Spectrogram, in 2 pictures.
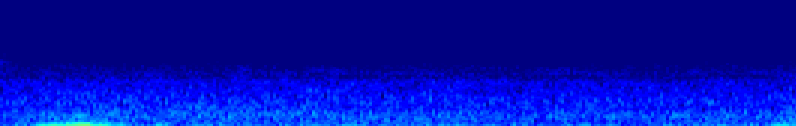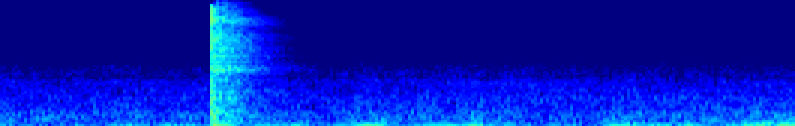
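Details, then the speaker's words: Quiet room, then one sharp snapping pop as a needle-free pressurized intradermotherapy pen fires a two-unit shot into ballistic gelatin, penetrating deeper than one unit. "agora eu vou colocar duas unidades faça pressurização e vou andar dois giros do meu tambor aqui para disparar vou disparar aqui Exatamente do lado da onde eu fiz o disparo da humanidade"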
